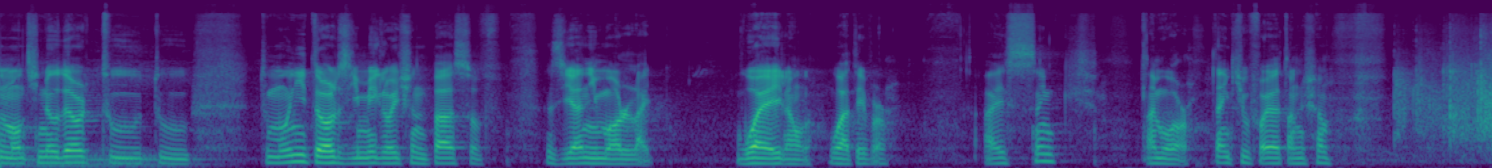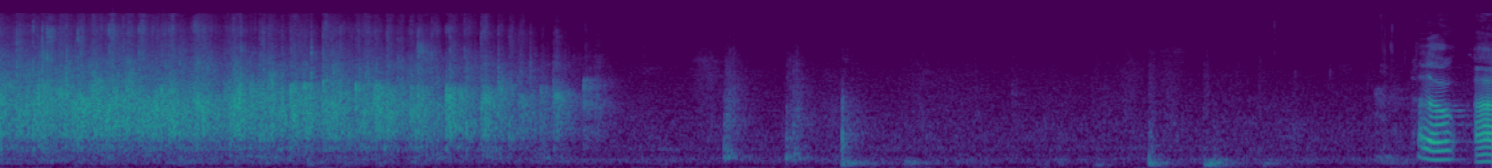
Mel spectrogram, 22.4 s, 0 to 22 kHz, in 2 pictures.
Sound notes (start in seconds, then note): 10.4 applause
